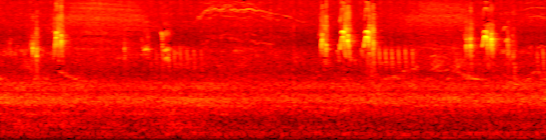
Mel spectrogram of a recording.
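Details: Eurasian blackbird fledglings begging while an adult feeds them: short, harsh, very high bursts in small clusters, faint against steady broadband outdoor noise.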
